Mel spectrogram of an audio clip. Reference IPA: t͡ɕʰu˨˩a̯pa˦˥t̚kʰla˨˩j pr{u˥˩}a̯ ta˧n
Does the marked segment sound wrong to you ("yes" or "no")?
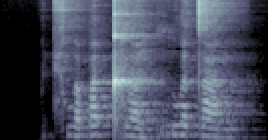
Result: yes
